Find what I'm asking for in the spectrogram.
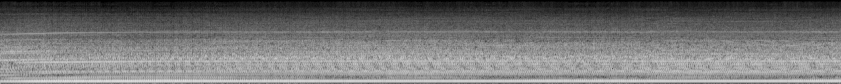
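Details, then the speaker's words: Honda Dio Elite 50 (AF16/AF18) scooter after ZX transmission swap with TFC variator and long belt: clean steady buzz holding pitch, no slipping, squeal or rattle; belt fits, normal running. "okay so the long belt Works um I don't see any issues it seems to fit"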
